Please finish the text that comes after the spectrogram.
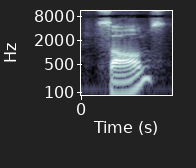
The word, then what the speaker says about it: Psalms: that's cool p-s-a-l-m-s Psalms Psalms no it's just Psalms you just don't pronounce the p it's up to you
